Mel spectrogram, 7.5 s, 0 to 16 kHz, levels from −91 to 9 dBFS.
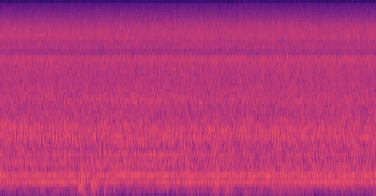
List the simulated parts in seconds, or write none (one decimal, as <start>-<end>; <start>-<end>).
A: none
